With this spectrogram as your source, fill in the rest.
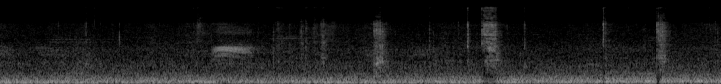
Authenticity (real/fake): real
